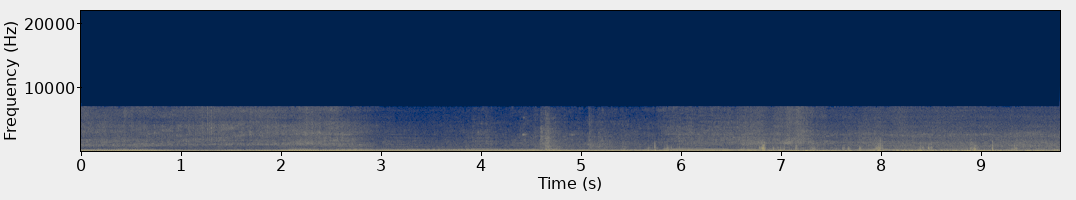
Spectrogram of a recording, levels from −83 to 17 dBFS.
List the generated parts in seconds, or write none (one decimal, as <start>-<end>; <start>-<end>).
0.0-3.8; 6.6-9.8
